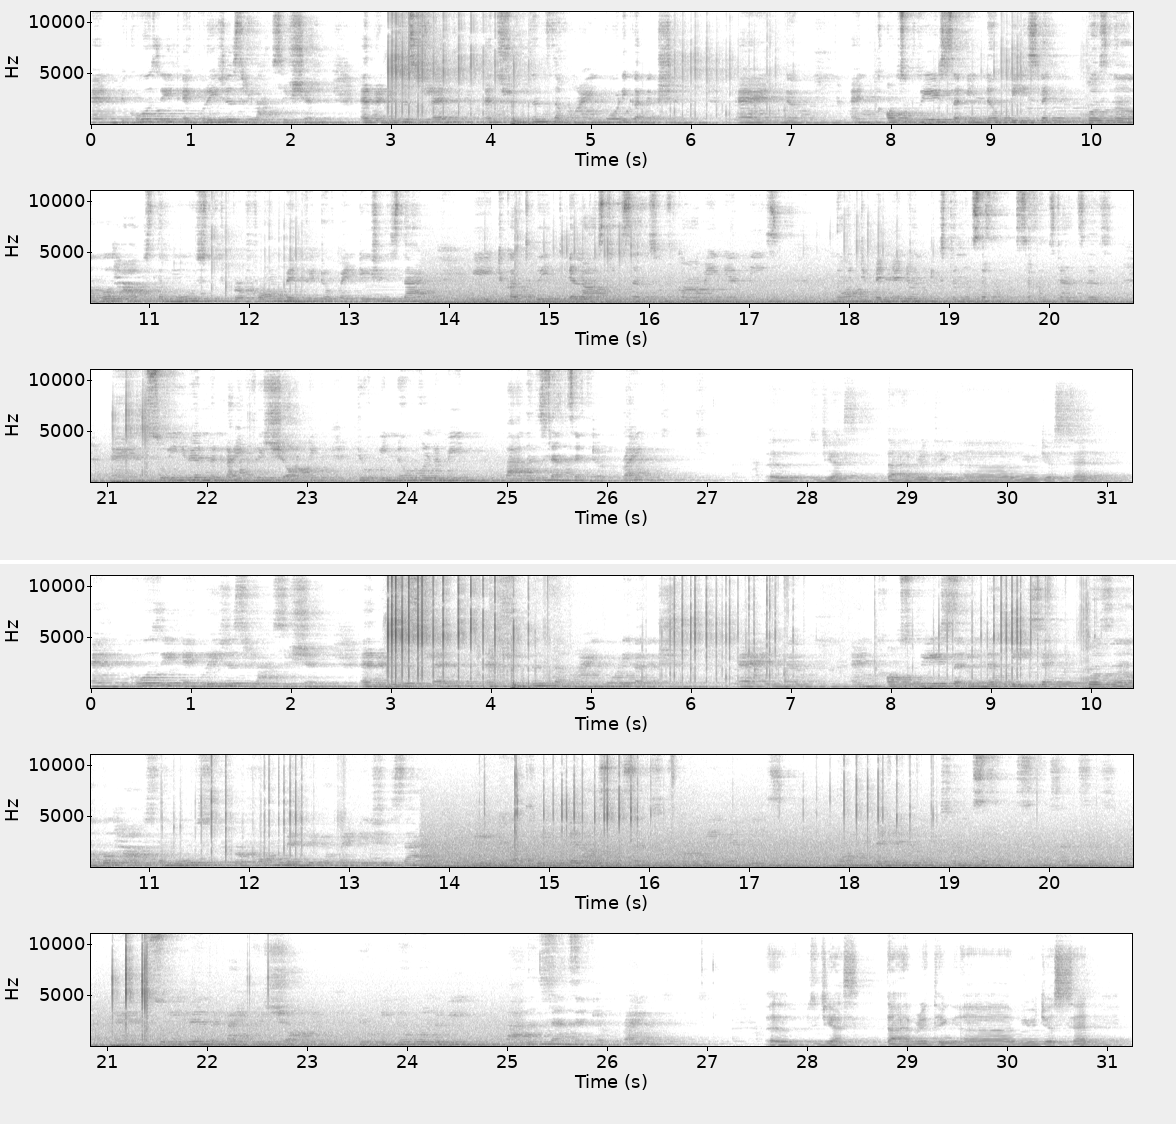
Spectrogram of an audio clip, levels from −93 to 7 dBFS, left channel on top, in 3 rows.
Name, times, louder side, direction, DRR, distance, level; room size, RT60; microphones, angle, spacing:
voice 1, 0.0-9.7 10.0-11.6 11.8-24.7 24.9-26.4, left 2 dB, 55° left, 0 dB, 3.7 m, -51 dB
sound 1, 2.9-22.7, right 10 dB, 85° right, 0.8 m, -51 dB
sound 2, 7.9-16.8, equal, 90° left, 7.5 m, -65 dB
sound 3, 13.7-25.2, right 2 dB, 35° right, 0.7 m, -52 dB
voice 2, 27.6-28.5 28.8-31.1, right 2 dB, 70° right, 5 dB, 2.0 m, -54 dB
29.5 x 27.0 x 5.5 m, 2.2 s
head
